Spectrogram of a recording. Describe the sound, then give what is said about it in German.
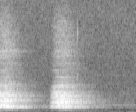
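Two quick dog barks, one right after the other, moderately loud, with no one talking over them. “Hund bellt”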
